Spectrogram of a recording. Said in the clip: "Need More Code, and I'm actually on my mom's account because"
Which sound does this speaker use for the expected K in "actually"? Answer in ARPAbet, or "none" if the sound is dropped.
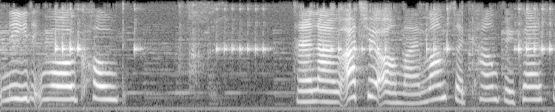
none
